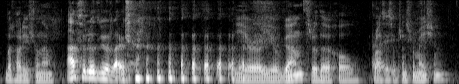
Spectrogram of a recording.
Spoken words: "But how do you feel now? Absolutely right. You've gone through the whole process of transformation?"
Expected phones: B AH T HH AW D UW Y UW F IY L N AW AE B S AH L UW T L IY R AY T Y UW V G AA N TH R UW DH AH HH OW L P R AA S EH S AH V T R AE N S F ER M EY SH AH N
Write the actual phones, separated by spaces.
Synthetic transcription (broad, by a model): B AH T HH AW D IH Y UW F IY L N AW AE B S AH L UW T L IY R AY T Y UW V G AA N TH R UW DH AH HH OW L P R AA S EH S AH V T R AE N S F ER M EY SH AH N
